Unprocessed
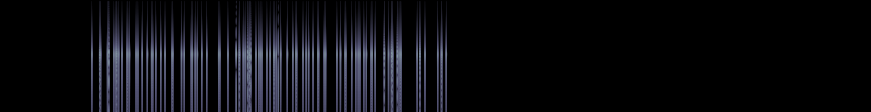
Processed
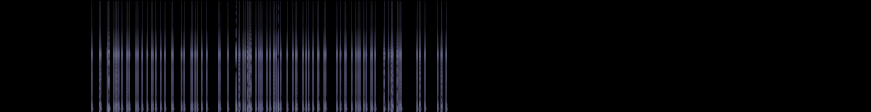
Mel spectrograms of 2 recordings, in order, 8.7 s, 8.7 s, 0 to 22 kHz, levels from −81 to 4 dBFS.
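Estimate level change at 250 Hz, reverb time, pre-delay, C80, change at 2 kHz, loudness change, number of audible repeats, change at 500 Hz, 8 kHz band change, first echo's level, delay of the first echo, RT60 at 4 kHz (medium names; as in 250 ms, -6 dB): +3.0 dB, no reverb, no reverb, no reverb, -10.0 dB, -9.0 dB, no echo, -6.5 dB, -7.0 dB, no echo, no echo, no reverb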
